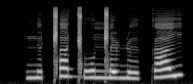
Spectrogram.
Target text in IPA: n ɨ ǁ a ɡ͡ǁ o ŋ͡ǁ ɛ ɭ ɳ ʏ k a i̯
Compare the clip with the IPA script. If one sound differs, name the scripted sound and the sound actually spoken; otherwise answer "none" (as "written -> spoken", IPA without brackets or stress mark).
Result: ɨ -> ʏ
